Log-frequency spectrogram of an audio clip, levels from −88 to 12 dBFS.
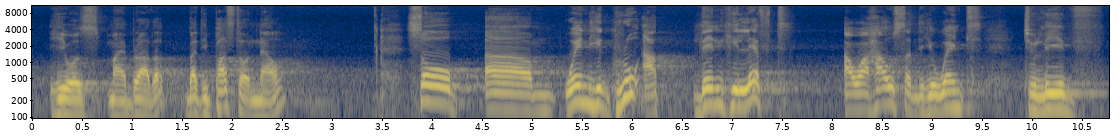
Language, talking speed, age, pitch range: English, 140 wpm, 50-69, 115-160 Hz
